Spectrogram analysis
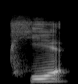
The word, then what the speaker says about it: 別: 念 wang，然后别离的别要念撇。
